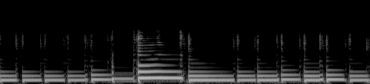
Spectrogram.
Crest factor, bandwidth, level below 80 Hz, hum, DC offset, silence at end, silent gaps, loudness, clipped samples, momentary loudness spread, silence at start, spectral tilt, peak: 18 dB; 5 kHz; -68 dBFS; none; under 0.1%; 0 s; none; -27 LUFS; under 0.1%; 8 LU; 0 s; -10.5 dB/octave; -8 dBFS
